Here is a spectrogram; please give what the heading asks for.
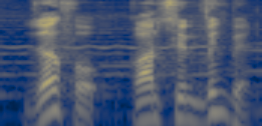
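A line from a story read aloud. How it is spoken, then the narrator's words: Soft whisper. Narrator (Vietnamese): Chàng khẽ nói thầm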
